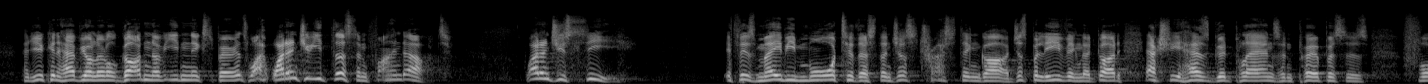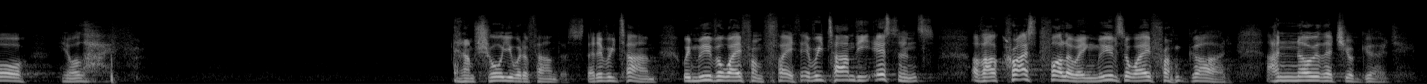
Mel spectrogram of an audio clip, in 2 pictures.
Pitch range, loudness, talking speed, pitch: 165-205 Hz, -25 LUFS, 165 wpm, 185 Hz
